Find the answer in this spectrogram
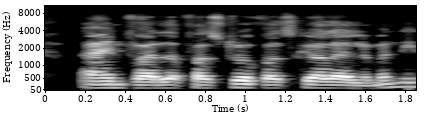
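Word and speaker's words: ρ: at the symbol and this is a Greek symbol Greek alphabet you might have heard you might have used to be pronounced as row row of a and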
